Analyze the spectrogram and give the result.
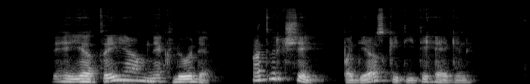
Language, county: Lithuanian, Klaipėda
